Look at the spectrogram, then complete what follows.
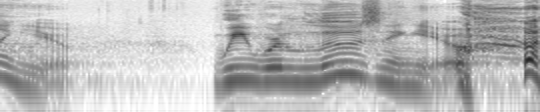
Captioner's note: laughter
